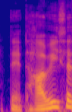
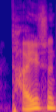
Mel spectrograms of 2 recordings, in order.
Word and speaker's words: 다윗: 번째 왕이 바로 다윗입니다 실제로 고대 히브리 저는 다비드라고 읽는게 맞대요 그리고 현대 히브리어로는 다비드라고 읽는다고 해요 근데 이제 우리나라에는 다윗이라는 이름을 따와 가지고 음역으로 그냥 다윗 이렇게 얘기한다고 하더라고요네 기본적으로는 이제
